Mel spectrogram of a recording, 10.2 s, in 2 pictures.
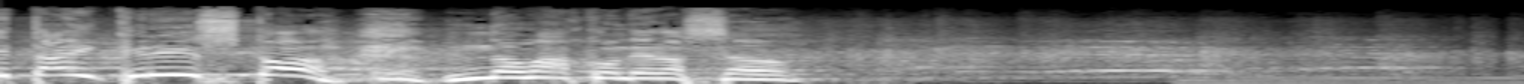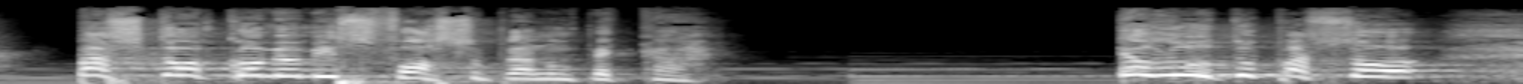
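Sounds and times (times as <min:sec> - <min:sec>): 
speech: 0:00.0 - 0:02.8, 0:05.4 - 0:07.5, 0:08.8 - 0:10.1
audience applauding: 0:01.3 - 0:05.2.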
